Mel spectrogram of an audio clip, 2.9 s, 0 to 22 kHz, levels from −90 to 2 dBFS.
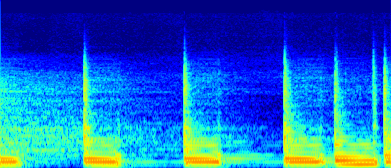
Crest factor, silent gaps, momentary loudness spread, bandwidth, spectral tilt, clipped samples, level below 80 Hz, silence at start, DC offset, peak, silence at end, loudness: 18 dB; none; 15 LU; 6.8 kHz; -8 dB/octave; under 0.1%; -46 dBFS; 0 s; under 0.1%; -6 dBFS; 0 s; -26 LUFS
